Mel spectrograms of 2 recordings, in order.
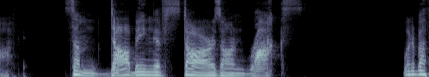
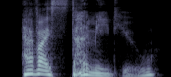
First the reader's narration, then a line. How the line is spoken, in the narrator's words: He sneered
